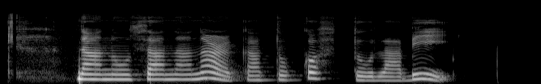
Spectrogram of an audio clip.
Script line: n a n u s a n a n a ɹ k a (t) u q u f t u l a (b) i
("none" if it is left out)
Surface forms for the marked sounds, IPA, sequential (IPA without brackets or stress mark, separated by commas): t, b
